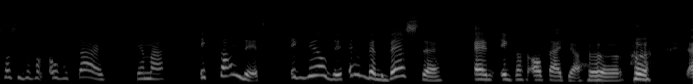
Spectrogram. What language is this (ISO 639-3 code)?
nld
